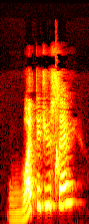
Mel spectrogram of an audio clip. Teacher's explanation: En esta pregunta vamos a caer la entonación al final.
